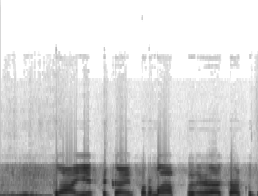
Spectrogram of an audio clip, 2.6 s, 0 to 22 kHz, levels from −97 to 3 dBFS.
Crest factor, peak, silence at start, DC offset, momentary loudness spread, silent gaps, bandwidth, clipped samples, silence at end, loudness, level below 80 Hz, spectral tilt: 18 dB; 0 dBFS; 0 s; under 0.1%; 8 LU; none; 8.8 kHz; under 0.1%; 0.05 s; -17 LUFS; -64 dBFS; -5.5 dB/octave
